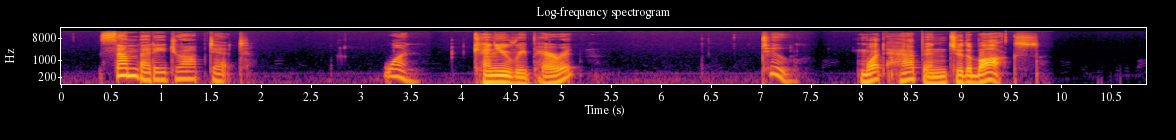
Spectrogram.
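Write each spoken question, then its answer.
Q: Somebody dropped it.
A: 2: What happened to the box?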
